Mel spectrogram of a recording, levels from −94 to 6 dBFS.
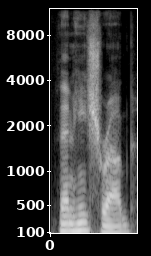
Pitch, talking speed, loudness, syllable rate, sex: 105 Hz, 205 wpm, -13 LUFS, 5.9 syllables/s, male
